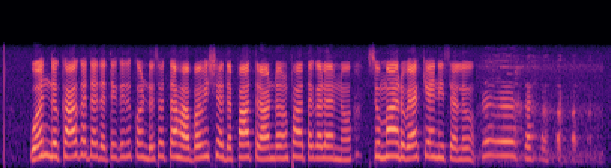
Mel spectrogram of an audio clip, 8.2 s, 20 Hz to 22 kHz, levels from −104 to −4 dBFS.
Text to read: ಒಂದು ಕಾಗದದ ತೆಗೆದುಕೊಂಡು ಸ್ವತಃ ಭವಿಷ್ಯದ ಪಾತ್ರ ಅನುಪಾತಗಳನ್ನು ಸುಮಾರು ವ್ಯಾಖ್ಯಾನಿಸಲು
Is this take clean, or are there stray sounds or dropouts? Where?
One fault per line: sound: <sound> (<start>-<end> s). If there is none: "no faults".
sound: laugh (6.4-7.9 s)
